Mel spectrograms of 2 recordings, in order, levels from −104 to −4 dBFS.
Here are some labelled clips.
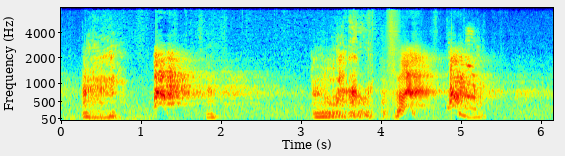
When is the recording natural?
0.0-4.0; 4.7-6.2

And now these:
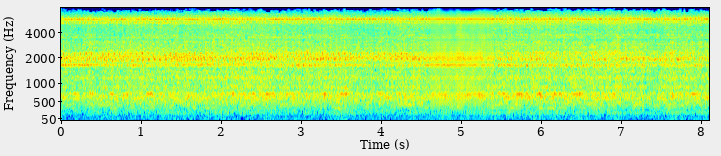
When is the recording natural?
0.0-4.6; 5.4-8.1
